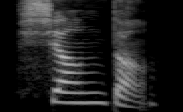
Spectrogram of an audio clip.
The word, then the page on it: 相等: xiāng děng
